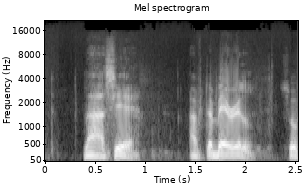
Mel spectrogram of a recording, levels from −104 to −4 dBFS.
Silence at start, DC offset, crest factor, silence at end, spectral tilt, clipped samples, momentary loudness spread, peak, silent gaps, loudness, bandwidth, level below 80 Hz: 0.4 s; under 0.1%; 16 dB; 0 s; -6.5 dB/octave; under 0.1%; 13 LU; 0 dBFS; none; -15 LUFS; 12.5 kHz; -46 dBFS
